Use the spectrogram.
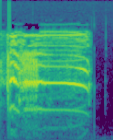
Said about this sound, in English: Correct. The answer was rooster.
